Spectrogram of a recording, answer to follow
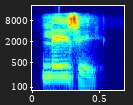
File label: "lazy", Indian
